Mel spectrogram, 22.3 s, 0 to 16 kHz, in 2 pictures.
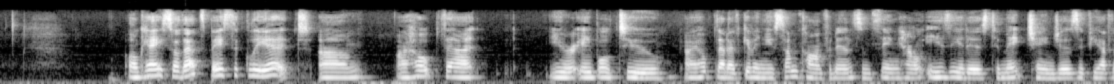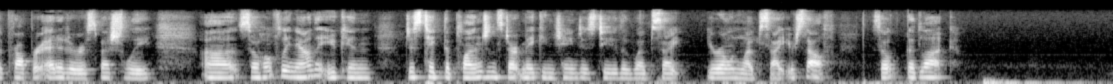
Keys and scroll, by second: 0.1 scroll up 1.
